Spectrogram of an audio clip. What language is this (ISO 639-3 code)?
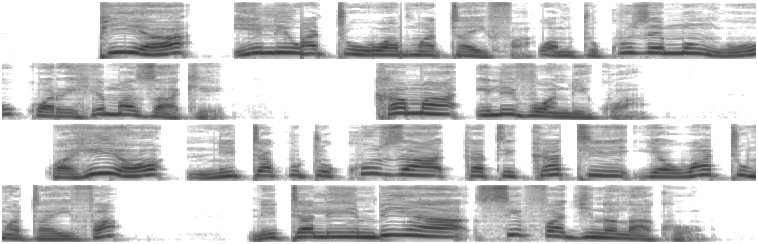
swa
